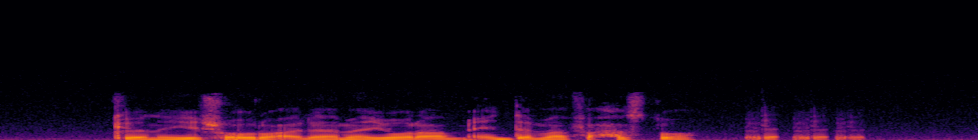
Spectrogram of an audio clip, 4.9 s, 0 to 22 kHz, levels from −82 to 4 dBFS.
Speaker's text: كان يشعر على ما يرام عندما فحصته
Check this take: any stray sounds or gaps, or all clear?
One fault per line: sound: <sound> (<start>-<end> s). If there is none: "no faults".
sound: laugh (3.7-4.3 s)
